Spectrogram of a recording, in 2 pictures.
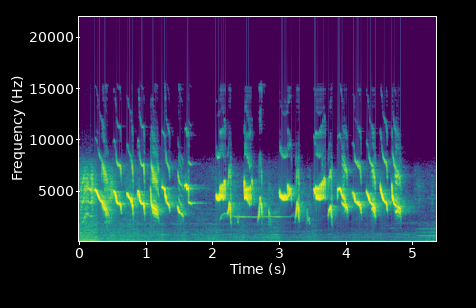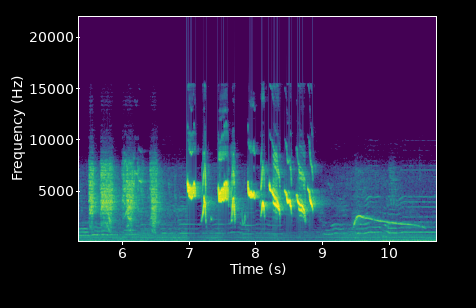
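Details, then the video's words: Oriental magpie-robin in lively song, played to provoke a pet bird: dense strings of sharp high chirps and twittering phrases, a short pause with scratchy notes, then more chirping and a final falling whistle. "kacer gacor sangat cocok buat memancing emosi burung kacer kesayangan kamu"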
